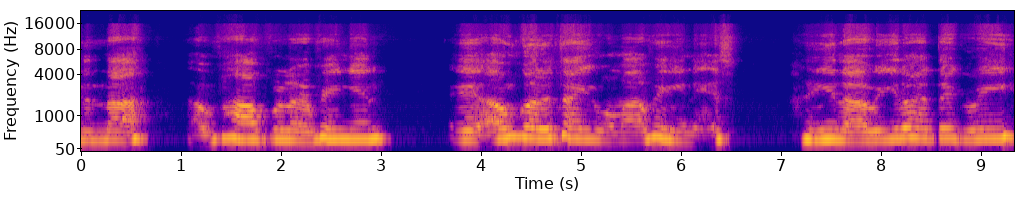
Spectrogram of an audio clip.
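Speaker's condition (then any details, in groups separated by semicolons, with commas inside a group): Cerebral palsy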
